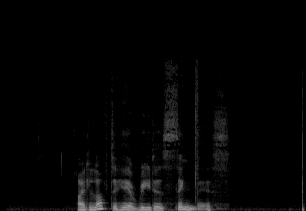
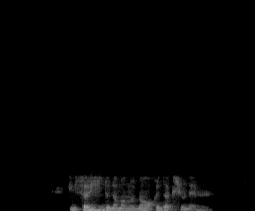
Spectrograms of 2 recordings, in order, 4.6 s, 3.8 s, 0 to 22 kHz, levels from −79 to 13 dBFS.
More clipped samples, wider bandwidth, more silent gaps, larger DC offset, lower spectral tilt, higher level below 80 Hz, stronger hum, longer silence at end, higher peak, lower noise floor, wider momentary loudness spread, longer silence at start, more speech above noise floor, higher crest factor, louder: neither; first, 16 kHz vs 4 kHz; neither; neither; second, -6.5 dB/octave vs -10.5 dB/octave; second, -82 dBFS vs -62 dBFS; neither; second, 0.05 s vs 0.65 s; about the same, -16 dBFS vs -14 dBFS; second, -69 dBFS vs -87 dBFS; second, 12 LU vs 15 LU; first, 1.15 s vs 0.85 s; second, 39 dB vs 53 dB; about the same, 18 dB vs 22 dB; first, -31 LUFS vs -34 LUFS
